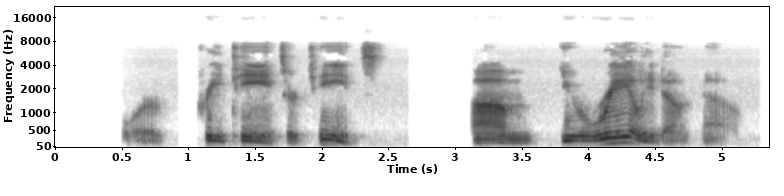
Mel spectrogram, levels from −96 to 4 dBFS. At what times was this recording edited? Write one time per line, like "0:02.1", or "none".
none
